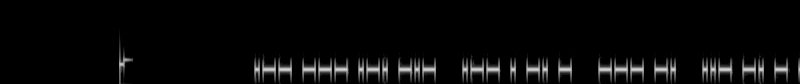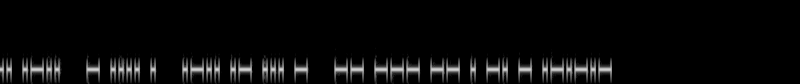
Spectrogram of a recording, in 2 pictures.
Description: Morse code, heard as a keyed tone, about 30 wpm, 700 Hz. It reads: WORK WENT ON UNTIL THE LAST MOMENT.
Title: Sentences from Top 1000 Words - Review Part 1 - 30wpm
